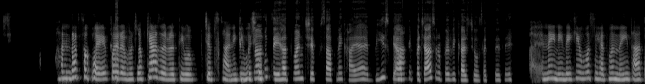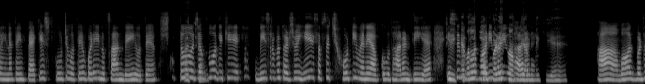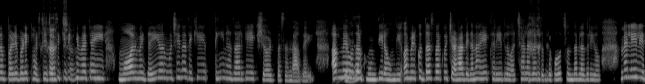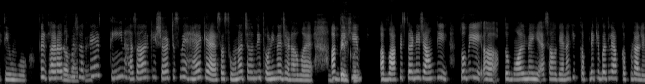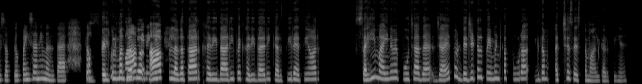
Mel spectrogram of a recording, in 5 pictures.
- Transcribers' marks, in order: other noise; laughing while speaking: "मुझे?"; in English: "पैकेज्ड फूड"; chuckle; chuckle; in English: "डिजिटल पेमेंट"
- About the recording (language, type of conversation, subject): Hindi, podcast, डिजिटल भुगतान ने आपके खर्च करने का तरीका कैसे बदला है?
